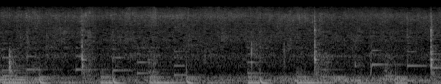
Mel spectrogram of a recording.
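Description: Garlic frying in a pan while sotanghon noodles with canned tuna are prepared makes a continuous close sizzle with rhythmic scraping stirs throughout, and no one speaks.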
